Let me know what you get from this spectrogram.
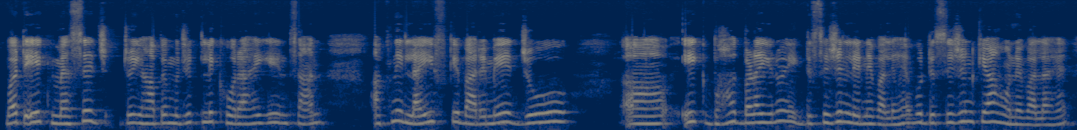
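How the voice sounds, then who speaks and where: A woman with an Indian accent giving a tarot reading to her viewers, her throat a little hoarse, speaking in an unhurried, reflective way and repeating phrases for emphasis. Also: on the high side, a little mellow, dull audio. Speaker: tarot reader.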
